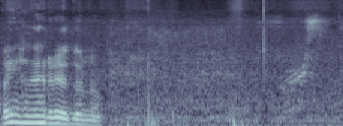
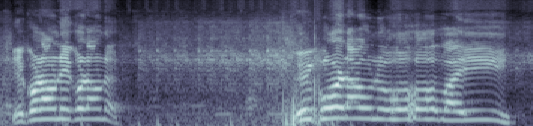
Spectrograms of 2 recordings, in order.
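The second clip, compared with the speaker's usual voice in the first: excited callout; 11 semitones higher than usual. Real, not acted. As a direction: shout the enemy count. Callout in a gunfight.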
